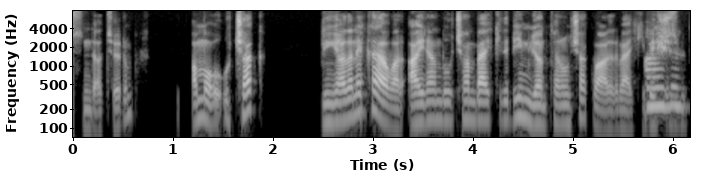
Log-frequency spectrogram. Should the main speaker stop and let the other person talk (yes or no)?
no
